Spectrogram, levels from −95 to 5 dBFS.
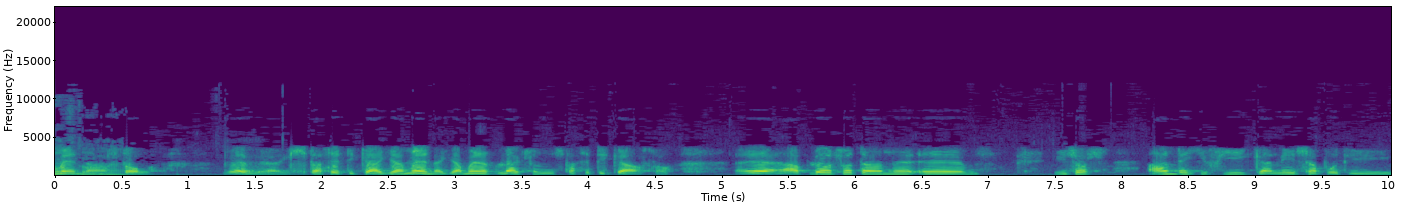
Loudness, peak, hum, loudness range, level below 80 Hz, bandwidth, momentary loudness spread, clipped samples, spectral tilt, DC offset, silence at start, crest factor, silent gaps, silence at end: -20 LUFS; -4 dBFS; none; 3 LU; -50 dBFS; 4.8 kHz; 15 LU; under 0.1%; -7.5 dB/octave; under 0.1%; 0 s; 16 dB; none; 0 s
